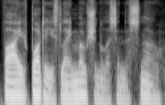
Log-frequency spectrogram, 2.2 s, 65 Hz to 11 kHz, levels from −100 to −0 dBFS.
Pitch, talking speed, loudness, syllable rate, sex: 95 Hz, 190 wpm, -19 LUFS, 4.7 syllables/s, male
